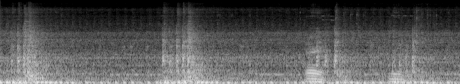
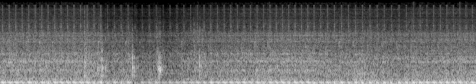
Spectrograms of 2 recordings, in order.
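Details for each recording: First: Honda Vario scooter: when the throttle is pulled, the low idle stumbles and bogs, revs rise unevenly and the engine nearly dies. Hesitation on throttle, with the fuel system from air filter to throttle body to be inspected. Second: Honda Vario scooter that hesitated on throttle, after the fuel system was checked from the air filter to the throttle body and reassembled. It fires up into a fairly steady low putter, a little uneven at first, then idles cleanly.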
